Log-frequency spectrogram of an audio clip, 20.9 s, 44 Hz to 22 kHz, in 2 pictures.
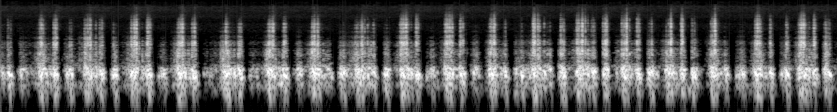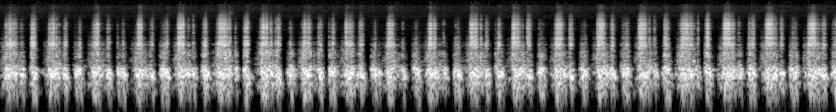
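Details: Heart sounds recorded at position P, standing then lying: fast heartbeat near 110/min with loud whooshing filling the gaps between beats, approaching a continuous murmur. The murmur escalates and later abruptly changes volume and pattern.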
